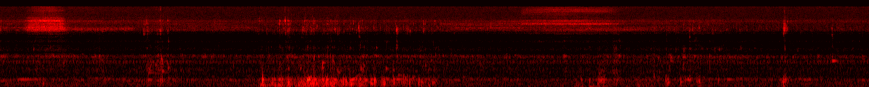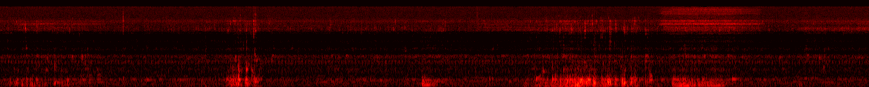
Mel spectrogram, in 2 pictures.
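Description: Scuba diver's exhaled air bubbling out of a Scubapro regulator, heard underwater: gurgling bursts with each breath out, the longest about three seconds in and again about fourteen seconds in, with shorter ones between.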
